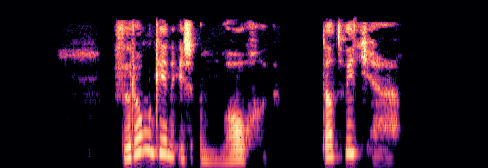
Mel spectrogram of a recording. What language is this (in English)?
Western Frisian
